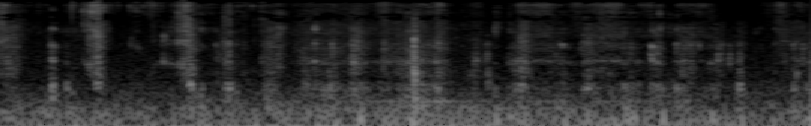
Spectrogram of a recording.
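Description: Close-up crunching and chewing of a crinkle-cut fry: many small crisp crunches in quick succession. A steady low rumble comes in underneath about halfway through.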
